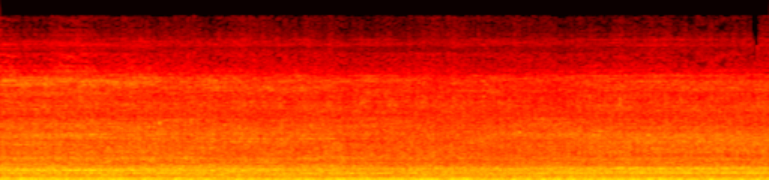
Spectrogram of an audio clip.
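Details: Porsche flat-six engine after full rebuild (bottom end reassembled after broken valve spring debris, collapsed chain tensioner, cam and rocker wear), first test run on an engine stand: steady idle with busy mechanical clatter on top, no misfire or stumble; healthy.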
